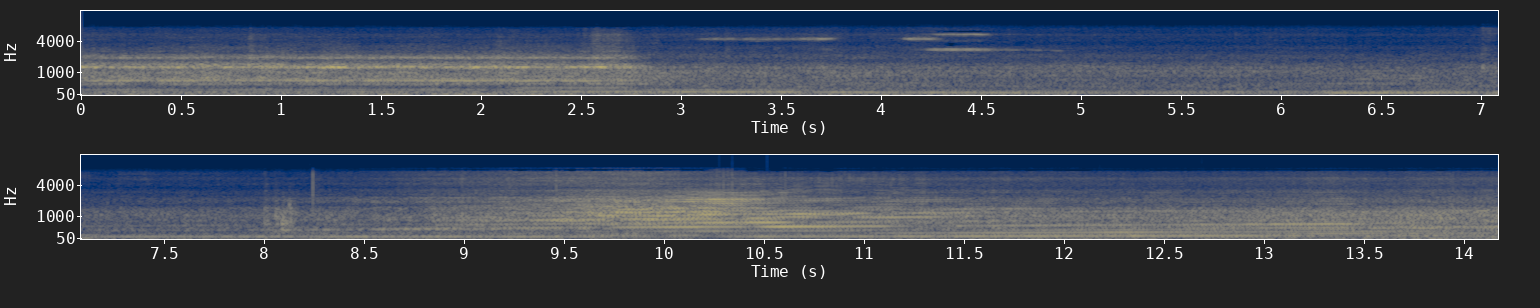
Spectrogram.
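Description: Car engine heard from inside the cabin while lapping a racetrack. Its note drops about three seconds in as the car slows for a corner. From about halfway it climbs in pitch under acceleration, falls back once and climbs again, as at an upshift.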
